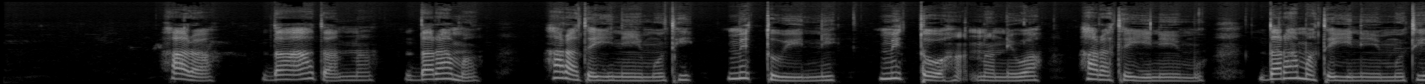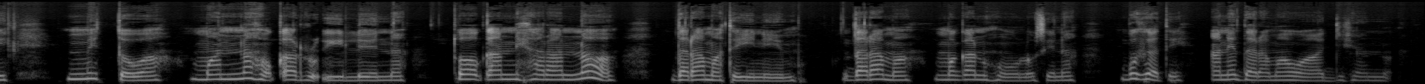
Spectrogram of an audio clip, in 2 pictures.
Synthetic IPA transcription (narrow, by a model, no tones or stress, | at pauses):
hɐɾɐ | d̪aːʔɐt̪ɐnːɐ | d̪ɐɾɐmɐ | hɐɾɐt̪ɛjɪne̞ːmːɔt̪ɪ | mɪt̪ːʊwiːnːɛ | mɪt̪ːɔwɐɦɐ̰nːɐnːɛwɐ | hɐɾɐt̪ɛjɪneːmːɔ | d̪ɐɾɐmɐt̪ɛjɪneːmːɔt̪ɪ | mɪt̪ːɔwɐmɐnːɐɦɔkʼɐrːʊʔiːlːeːnːɐ | t̪ʼoːkʼɐnːɛɦɐɾɐnːɔwɐ | d̪ɐɾɐmɐt̪ɛjɪneːmːɔ | d̪ɐɾɐmɐmɐɡɐnʊɦoːlɔsɪnɐ | bʊʃɐt̪ɛ | ɐnɛd̪ɐɾɐmɐwaːd͡ʒːɪʃɐnːɔʔ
